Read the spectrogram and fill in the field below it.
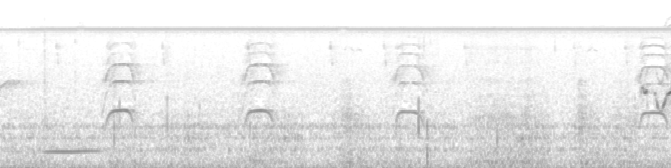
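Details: Rufous-browed Peppershrike at Las Macanas Marsh, giving a series of clear arched whistled notes, each rising then falling, repeated about every one and a half seconds over a faint steady background hiss.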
